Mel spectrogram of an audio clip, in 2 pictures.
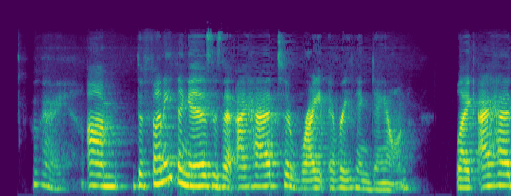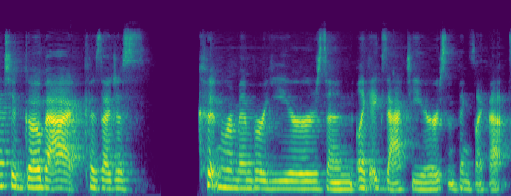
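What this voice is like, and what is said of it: Southern American accent. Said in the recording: “I love your accent ... Southern accent going on”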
